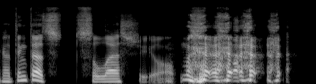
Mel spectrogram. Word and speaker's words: CLSTL: Anyways, it's just, you know, good vibes and yeah, so I know that the the letters because there's no vowels in your name. It's pronounced celestial.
